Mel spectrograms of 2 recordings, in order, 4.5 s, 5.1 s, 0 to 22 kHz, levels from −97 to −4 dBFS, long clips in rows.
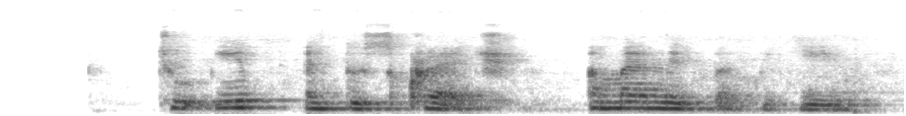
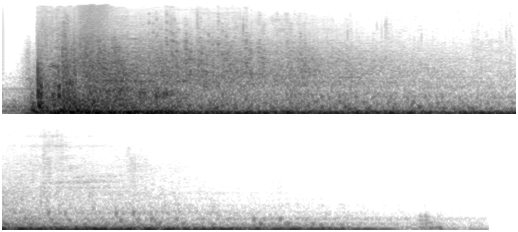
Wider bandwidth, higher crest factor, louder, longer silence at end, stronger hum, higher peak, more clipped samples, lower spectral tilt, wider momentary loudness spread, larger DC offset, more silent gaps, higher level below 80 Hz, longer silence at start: about the same, 7.2 kHz vs 6.8 kHz; about the same, 16 dB vs 18 dB; second, -33 LUFS vs -19 LUFS; second, 0.15 s vs 0.7 s; neither; second, -16 dBFS vs 0 dBFS; neither; second, -7 dB/octave vs -8.5 dB/octave; second, 12 LU vs 23 LU; neither; neither; second, -78 dBFS vs -20 dBFS; first, 0.8 s vs 0.05 s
